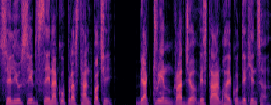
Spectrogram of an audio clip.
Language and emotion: Nepali, neutral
